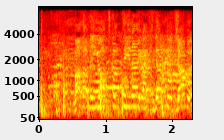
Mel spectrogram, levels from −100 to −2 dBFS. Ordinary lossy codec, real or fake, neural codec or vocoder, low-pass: none; fake; vocoder, 44.1 kHz, 128 mel bands, Pupu-Vocoder; 7.2 kHz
